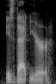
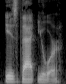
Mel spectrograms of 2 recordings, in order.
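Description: First: Every word is said fully and clearly. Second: The same.

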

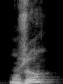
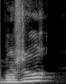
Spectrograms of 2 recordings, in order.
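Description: First: It is said in a low, chest-placed voice. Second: It is said in a high head voice.

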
